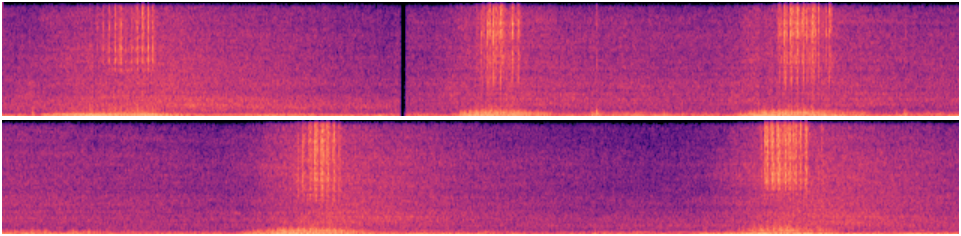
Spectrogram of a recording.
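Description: A truck engine idles with a deep exhaust rumble.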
